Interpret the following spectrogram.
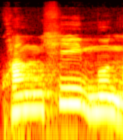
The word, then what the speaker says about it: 광희문: 지금 여기 광희문 할 때 광희 발음은 음모음이 발음되지 않고 이모음만 발음되죠. 그런데 여기 와보면 UI라고 적는 걸 볼 수 있습니다.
